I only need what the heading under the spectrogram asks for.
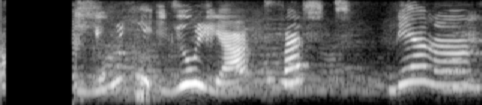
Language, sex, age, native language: Icelandic, female, 10, Icelandic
